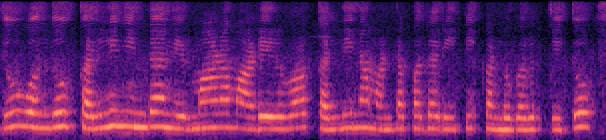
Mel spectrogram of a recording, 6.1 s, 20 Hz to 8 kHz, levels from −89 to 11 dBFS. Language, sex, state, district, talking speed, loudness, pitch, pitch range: Kannada, female, Karnataka, Bellary, 80 wpm, -16 LUFS, 270 Hz, 260-295 Hz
